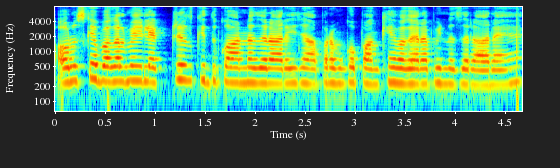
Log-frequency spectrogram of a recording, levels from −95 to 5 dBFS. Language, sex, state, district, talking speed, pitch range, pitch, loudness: Hindi, female, Bihar, Katihar, 270 wpm, 225-250 Hz, 235 Hz, -15 LUFS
